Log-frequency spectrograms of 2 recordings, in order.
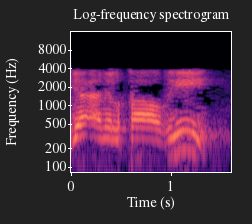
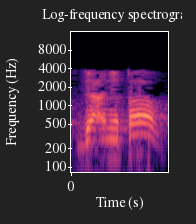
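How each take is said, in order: First: "القاضي" slow, ending in long ee. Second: "قاض" stopped on the d sound; without the ya. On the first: Teacher showing the nominative with the article, with ya. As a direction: draw out the final ya of "القاضي". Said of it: "بالياء". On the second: Teacher showing the form before the article, without ya. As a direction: end "قاض" on its consonant, no ee. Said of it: "بدون الياء". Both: Shown as a demonstration.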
